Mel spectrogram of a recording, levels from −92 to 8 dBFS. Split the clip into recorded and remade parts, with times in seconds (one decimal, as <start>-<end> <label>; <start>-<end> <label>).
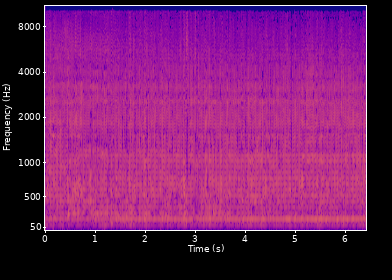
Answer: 0.0-6.4 remade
